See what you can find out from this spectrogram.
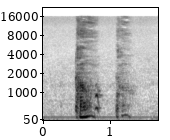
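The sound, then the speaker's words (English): Two short coughs, the first louder and longer than the second, stand alone over a faint, steady low hum. “I'm trying not to cough during this podcast.”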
